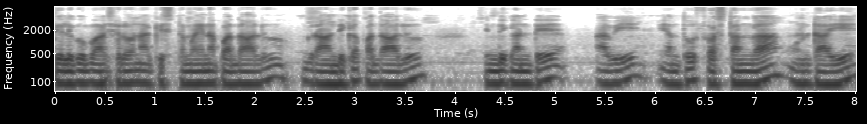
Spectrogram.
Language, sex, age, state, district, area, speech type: Telugu, male, 18-30, Andhra Pradesh, West Godavari, rural, spontaneous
